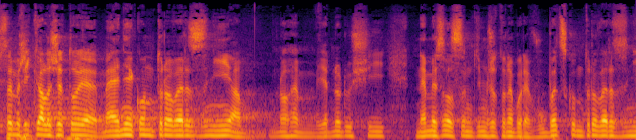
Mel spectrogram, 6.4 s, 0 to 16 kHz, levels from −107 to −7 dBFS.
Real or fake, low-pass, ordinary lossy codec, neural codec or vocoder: fake; 14.4 kHz; MP3, 64 kbps; vocoder, 44.1 kHz, 128 mel bands every 512 samples, BigVGAN v2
